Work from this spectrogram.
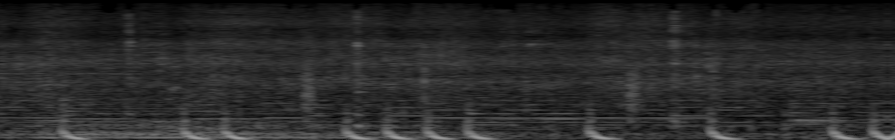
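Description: Vegetables and spices sizzling in a pan on low heat while cooking a thin hilsa fish curry with ridge gourd and potato, a constant close frying hiss broken by regular scraping stirs of a spatula.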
